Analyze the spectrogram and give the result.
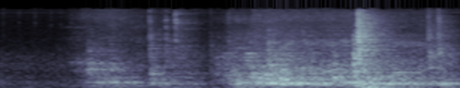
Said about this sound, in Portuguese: Peraí, minha gente, deixa eu fechar aqui essa janela.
